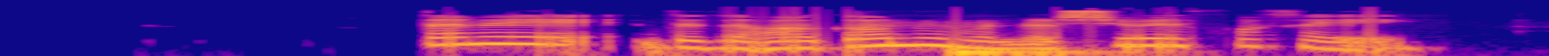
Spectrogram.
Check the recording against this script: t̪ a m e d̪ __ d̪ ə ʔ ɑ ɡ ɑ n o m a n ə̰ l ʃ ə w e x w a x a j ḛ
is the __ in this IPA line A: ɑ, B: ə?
B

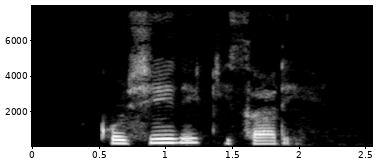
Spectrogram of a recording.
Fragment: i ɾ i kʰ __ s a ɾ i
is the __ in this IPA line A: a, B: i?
B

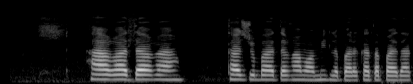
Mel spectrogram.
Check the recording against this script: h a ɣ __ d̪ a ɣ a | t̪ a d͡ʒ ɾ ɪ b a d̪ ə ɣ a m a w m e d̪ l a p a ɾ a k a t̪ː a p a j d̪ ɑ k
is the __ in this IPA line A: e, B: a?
B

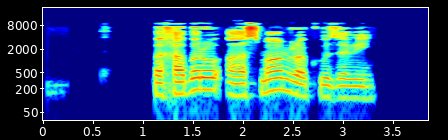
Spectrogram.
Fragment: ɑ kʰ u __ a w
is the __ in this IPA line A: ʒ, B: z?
B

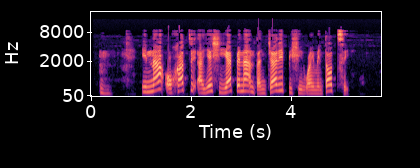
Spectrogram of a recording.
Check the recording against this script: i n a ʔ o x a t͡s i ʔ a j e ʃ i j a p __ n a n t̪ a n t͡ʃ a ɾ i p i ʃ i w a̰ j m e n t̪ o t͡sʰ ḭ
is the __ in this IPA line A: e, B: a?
A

